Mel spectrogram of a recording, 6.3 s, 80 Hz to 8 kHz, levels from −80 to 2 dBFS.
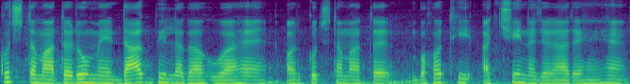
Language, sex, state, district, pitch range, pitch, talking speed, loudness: Hindi, male, Arunachal Pradesh, Lower Dibang Valley, 120-145 Hz, 125 Hz, 170 wpm, -15 LUFS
